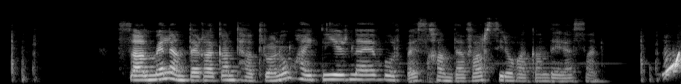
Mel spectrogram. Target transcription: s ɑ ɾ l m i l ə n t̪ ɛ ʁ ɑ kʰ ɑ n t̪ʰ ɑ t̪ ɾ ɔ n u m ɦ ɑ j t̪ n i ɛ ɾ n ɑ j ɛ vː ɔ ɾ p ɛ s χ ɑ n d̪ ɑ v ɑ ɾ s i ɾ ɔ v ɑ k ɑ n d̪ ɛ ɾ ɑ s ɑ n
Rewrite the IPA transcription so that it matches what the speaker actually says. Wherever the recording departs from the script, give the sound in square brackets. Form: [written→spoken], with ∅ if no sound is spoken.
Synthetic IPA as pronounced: s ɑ [ɾ→∅] l m [i→ɛ] l ə n t̪ ɛ ʁ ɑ [kʰ→k] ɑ n t̪ʰ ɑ t̪ ɾ ɔ n u m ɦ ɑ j t̪ n i ɛ ɾ n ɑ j ɛ vː ɔ ɾ p ɛ s χ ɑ n d̪ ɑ v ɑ ɾ s i ɾ ɔ [v→ʁ] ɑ k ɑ n d̪ ɛ ɾ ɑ s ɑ n

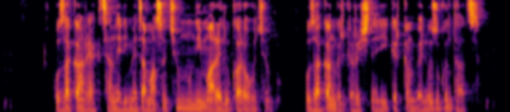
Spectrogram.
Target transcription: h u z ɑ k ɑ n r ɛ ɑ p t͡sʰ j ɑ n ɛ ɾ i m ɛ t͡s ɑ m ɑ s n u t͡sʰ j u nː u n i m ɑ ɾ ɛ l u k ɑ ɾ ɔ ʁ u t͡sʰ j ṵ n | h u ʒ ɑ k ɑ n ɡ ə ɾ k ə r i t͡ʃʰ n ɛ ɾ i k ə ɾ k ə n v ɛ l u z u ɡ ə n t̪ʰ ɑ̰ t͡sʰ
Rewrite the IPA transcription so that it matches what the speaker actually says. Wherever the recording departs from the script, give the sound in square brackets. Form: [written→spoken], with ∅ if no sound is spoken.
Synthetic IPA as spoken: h u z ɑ k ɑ n r ɛ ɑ [p→k] t͡sʰ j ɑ n ɛ ɾ i m ɛ t͡s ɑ m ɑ s n u t͡sʰ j u nː u n i m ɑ ɾ ɛ l u k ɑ ɾ ɔ ʁ u t͡sʰ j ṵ n | h u [ʒ→z] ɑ k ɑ n ɡ ə ɾ k ə r i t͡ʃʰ n ɛ ɾ i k ə ɾ k ə n v ɛ l u z u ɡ ə n t̪ʰ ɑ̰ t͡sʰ

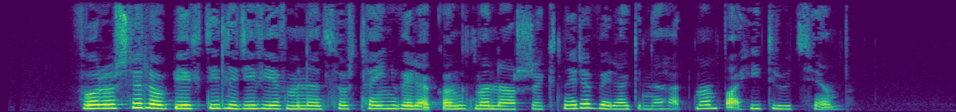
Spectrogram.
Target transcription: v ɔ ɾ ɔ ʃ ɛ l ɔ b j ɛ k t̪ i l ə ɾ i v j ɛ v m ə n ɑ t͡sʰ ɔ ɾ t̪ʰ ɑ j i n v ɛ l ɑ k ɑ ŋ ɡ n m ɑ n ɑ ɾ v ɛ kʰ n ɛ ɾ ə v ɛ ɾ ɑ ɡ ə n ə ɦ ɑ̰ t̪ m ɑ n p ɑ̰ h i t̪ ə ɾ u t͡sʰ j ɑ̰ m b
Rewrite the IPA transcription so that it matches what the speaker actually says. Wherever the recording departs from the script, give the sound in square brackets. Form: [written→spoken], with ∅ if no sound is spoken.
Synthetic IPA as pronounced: v ɔ ɾ ɔ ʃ ɛ l ɔ b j ɛ k t̪ i l ə ɾ i v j ɛ v m ə n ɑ t͡sʰ ɔ ɾ t̪ʰ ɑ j i n v ɛ [l→ɾ] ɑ k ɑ ŋ ɡ n m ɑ n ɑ ɾ [v→ʒ] ɛ kʰ n ɛ ɾ ə v ɛ ɾ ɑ ɡ ə n [ə→ɑ] ɦ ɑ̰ t̪ m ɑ n p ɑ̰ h i [t̪→d̪] ə ɾ u t͡sʰ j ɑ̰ m b

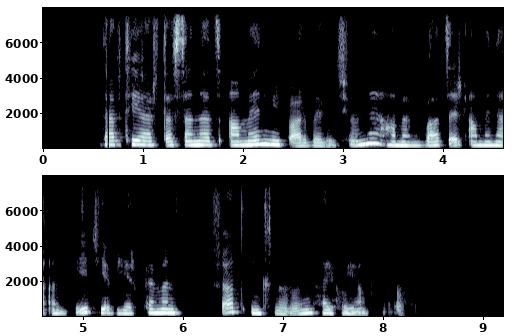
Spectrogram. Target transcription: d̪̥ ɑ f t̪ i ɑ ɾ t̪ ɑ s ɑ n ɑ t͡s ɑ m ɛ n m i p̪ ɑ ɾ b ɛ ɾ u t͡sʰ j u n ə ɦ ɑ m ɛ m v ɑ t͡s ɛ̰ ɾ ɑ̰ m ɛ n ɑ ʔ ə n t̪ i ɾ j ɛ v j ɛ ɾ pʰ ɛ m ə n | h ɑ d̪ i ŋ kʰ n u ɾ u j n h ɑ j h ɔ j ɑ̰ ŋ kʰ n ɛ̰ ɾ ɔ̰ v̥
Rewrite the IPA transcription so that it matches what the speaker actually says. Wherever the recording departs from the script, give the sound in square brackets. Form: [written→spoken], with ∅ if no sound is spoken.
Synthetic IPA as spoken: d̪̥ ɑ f [t̪→t̪ʰ] i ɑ ɾ t̪ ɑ s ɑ n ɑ t͡s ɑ m ɛ n m i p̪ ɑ ɾ b ɛ ɾ u t͡sʰ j u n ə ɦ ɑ m ɛ m v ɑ t͡s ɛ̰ ɾ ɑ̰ m ɛ n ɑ ʔ ə n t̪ i ɾ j ɛ v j ɛ ɾ pʰ ɛ m ə n | [h→ʃ] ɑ [d̪→t̪] i ŋ kʰ n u ɾ u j n h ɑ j h ɔ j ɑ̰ ŋ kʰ n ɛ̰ ɾ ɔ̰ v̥

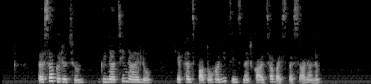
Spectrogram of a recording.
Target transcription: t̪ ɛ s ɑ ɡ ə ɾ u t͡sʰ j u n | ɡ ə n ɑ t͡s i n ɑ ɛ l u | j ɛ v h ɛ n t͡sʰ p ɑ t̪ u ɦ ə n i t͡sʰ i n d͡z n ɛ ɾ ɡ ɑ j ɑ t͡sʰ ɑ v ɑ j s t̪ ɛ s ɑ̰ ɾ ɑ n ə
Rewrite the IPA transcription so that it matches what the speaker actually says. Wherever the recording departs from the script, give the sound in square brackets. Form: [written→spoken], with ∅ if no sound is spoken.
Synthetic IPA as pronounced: t̪ ɛ s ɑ ɡ ə ɾ u t͡sʰ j u n | ɡ ə n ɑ [t͡s→t͡sʰ] i n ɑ ɛ l u | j ɛ v h ɛ n t͡sʰ p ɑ t̪ u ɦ [ə→ɑ] n i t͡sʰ i n d͡z n ɛ ɾ [ɡ→k] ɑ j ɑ t͡sʰ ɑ v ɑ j s t̪ ɛ s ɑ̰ ɾ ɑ n ə

